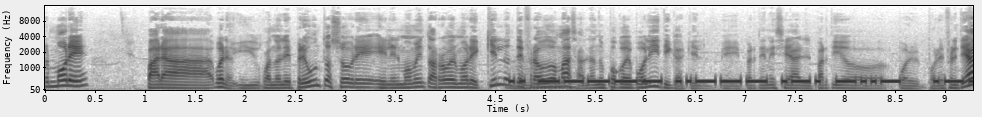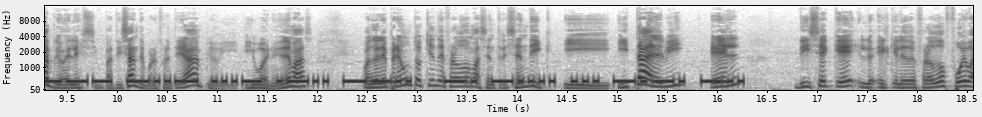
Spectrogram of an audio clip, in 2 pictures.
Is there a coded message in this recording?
Yes: Morse code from 4.6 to 16.3 s, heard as a keyed tone, hand-sent with a straight key, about 23 wpm, 420 Hz. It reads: I02RX 1XVLZ N6SCD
